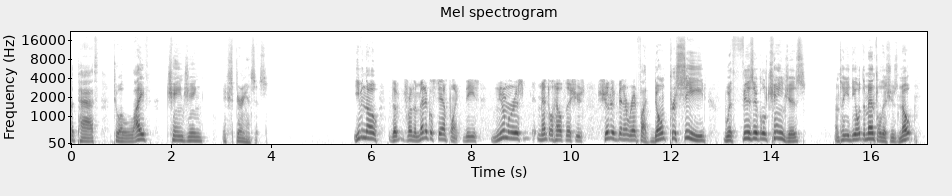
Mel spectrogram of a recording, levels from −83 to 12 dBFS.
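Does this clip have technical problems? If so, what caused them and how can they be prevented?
Yes. The input likely switched to a poorer device from 6.34 to 11.30 s, cutting the band at 3.8 kHz, so the speech turns dull and boxy. A faint new noise floor appears, but the level barely changes. Locking the recording input to one chosen microphone, and keeping headsets from taking over in call mode, prevents this.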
